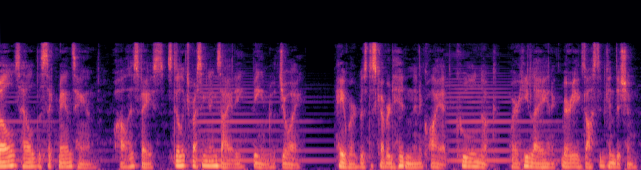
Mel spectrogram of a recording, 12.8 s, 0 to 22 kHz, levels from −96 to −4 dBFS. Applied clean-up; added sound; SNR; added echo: none; Bowed string instrument; 17 dB; none.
